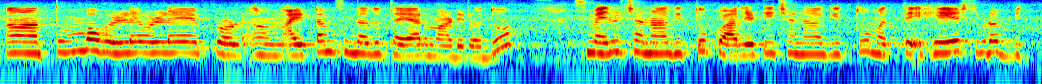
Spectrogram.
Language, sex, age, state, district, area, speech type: Kannada, female, 18-30, Karnataka, Tumkur, rural, spontaneous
